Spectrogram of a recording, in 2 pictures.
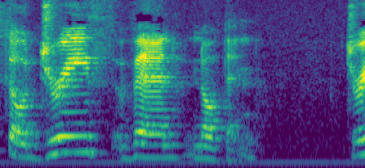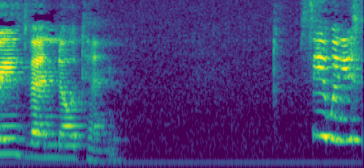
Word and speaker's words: Dries Van Noten: the time together but the proper pronunciation is dries van notten dreams van gnotten um that at the end that's really like a ten so dries then nothing dreams van noten see when you say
